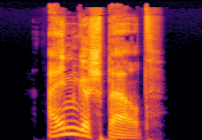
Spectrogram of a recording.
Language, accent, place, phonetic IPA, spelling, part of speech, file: German, Germany, Berlin, [ˈaɪ̯nɡəˌʃpɛʁt], eingesperrt, verb, De-eingesperrt.ogg
- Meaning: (verb) past participle of einsperren; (adjective) 1. confined 2. caged 3. imprisoned, incarcerated, jailed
